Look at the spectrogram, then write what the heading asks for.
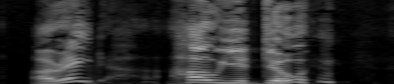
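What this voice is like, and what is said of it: Put-on Geordie accent. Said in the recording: “Do you want me to do a Geordie accent? ... What's your Geordie accent? ... That's not bad, is it?”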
